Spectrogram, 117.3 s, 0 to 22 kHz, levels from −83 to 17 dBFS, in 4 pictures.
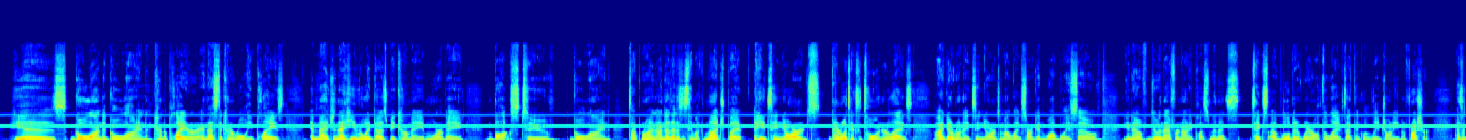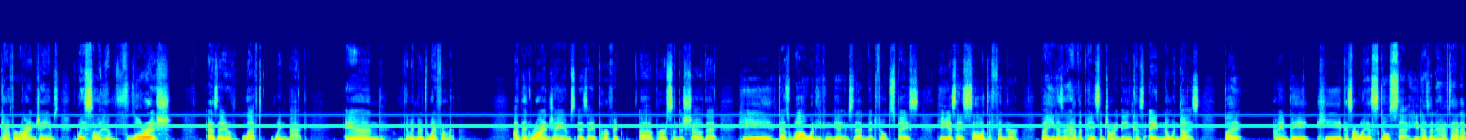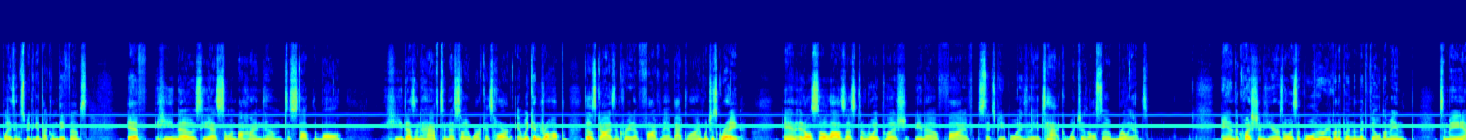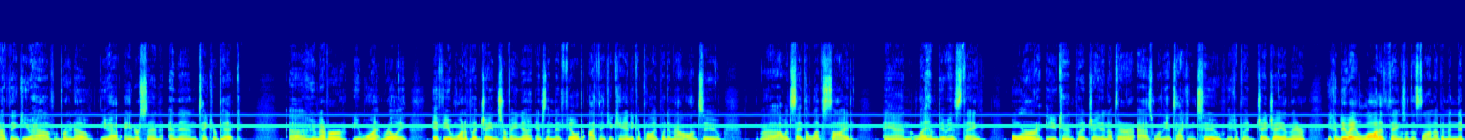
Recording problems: high-pitched whine; noticeable; throughout; 2.5 kHz, 20 dB below the speech

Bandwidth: 15 kHz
